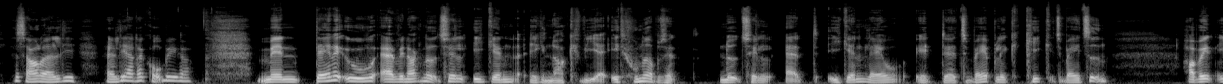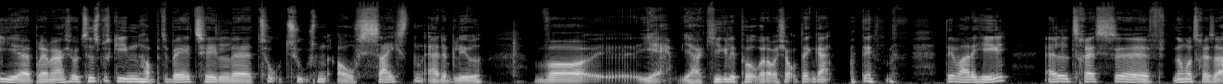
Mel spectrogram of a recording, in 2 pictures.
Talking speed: 165 wpm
